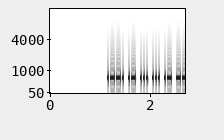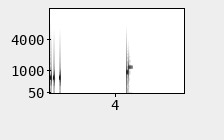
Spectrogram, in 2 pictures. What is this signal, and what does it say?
Morse code, heard as a keyed tone, about 40 wpm, 700 Hz. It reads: PASSAGE
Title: Seven Letter Words - 40wpm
